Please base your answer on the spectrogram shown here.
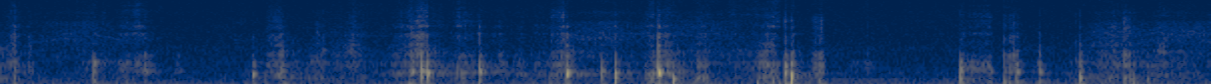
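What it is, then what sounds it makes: Cardboard gift box tapped and scratched with nails. Long nails scratch and tap a small, hollow white cardboard gift box with a gold band, held in both hands. Soft, dry taps with a hollow mid-pitched knock fall at an uneven pace between quiet scratching, and each tap dies away almost at once.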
